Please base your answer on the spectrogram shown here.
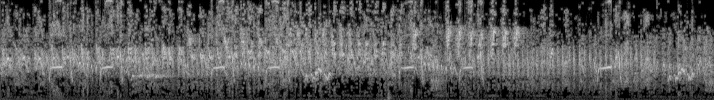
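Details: Small birds lure mix of ciblek, kutilang, trucuk, sogon and perenjak to coax birds downward; steady noisy twittering with short piping whistles recurring about every second.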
